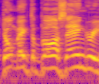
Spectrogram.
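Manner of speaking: high, loud underling voice; little henchman's warning. Retold or imitated. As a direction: imitate a minion warning someone off. Little subordinate warns the intruders.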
